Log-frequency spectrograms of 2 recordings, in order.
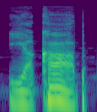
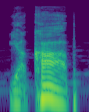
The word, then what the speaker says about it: Jacob: The way that they pronounce Jacob is Yakob. Yakob.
